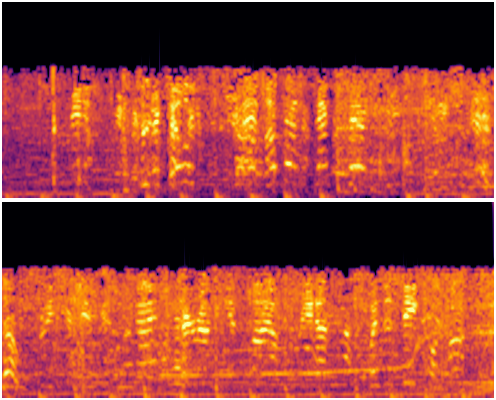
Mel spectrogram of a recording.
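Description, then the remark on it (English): A small Vespa scooter engine buzzes and revs steadily as it moves off carrying two riders, amid a lively background of crowd chatter and street noise, the motor staying fairly prominent throughout. “Even I have to admit, they sure look cute on that scooter.”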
